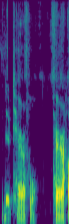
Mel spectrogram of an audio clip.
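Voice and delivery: whispered, breathy, emphatic voice. Complaining that the numbers are terrible, sounding like Charles Barkley. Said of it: "I sound like Charles Barkley".

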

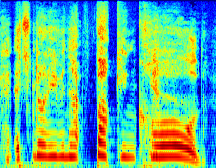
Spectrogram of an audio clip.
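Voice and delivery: very high, high-pitched yell. Retelling what a stranger yelled out of her car window, retelling a yell. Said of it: "She yells out the window".

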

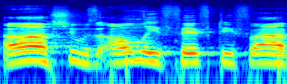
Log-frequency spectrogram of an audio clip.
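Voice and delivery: breezy, offhand tone.

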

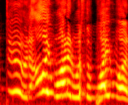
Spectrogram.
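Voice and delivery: put-on shrill, loud, slow, high, drawn-out crying. Acting out a friend's reaction to the wrong car color: mock crying. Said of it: "You start crying".

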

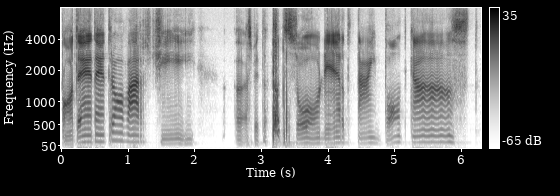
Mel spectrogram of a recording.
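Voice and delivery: nasal voice with nose pinched. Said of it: "dobbiamo dire dove possono trovarci su Instagram con la voce di [name]".

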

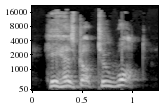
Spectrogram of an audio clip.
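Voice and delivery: loud, high shouting. In a story, a boy's father presses the wizard for an answer, shouting. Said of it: "shouted Oliver's father".

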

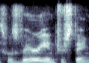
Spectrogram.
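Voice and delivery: ordinary talk, nothing marked

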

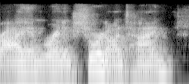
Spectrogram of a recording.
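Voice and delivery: ordinary talk, nothing marked

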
